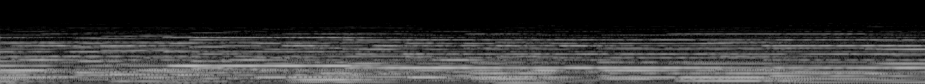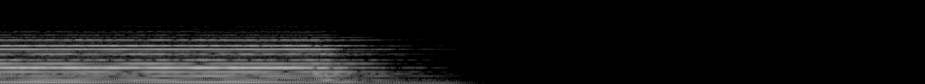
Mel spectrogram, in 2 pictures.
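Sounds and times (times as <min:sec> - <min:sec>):
organ music: 0:00.0 - 0:13.8.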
